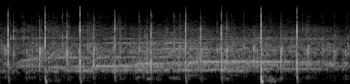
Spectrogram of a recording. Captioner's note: applause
